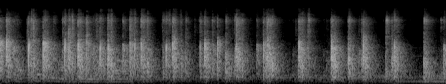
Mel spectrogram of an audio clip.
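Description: A church congregation at a morning prayer service in Benin claps loudly in steady, rapid bursts of applause, with a faint voice now and then beneath the hands.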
